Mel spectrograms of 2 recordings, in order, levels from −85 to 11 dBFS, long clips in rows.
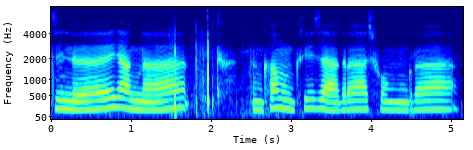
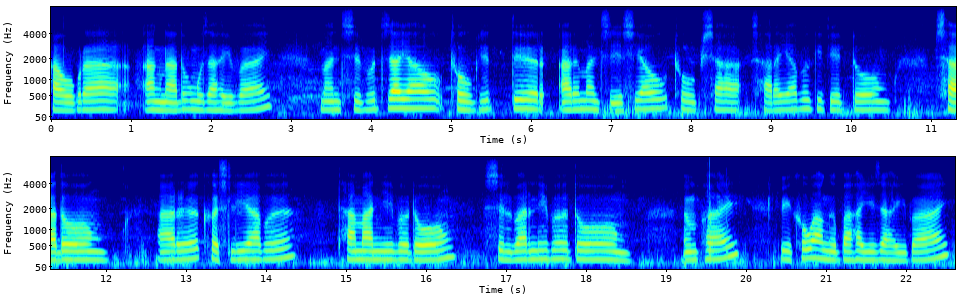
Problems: low volume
